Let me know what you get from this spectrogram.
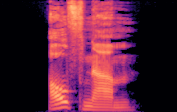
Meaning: first/third-person singular dependent preterite of aufnehmen
- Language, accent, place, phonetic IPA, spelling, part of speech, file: German, Germany, Berlin, [ˈaʊ̯fˌnaːm], aufnahm, verb, De-aufnahm.ogg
